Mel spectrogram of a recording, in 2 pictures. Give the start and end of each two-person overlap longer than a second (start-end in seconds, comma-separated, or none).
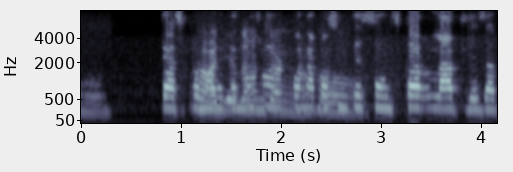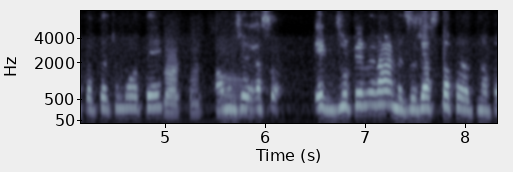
1.0-2.7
